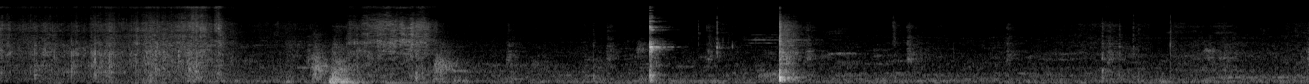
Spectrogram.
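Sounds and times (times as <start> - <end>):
metal ladle scraping a pot: 3.6 - 4.6.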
